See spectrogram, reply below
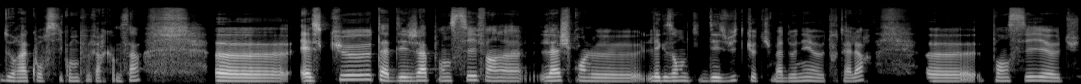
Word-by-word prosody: de 180 -2 -4
raccourcis 160 -1 0
qu'on 165 -1 -7
peut - - -11
faire - - -6
comme - - -10
ça. - - -3 0.8
Heu, 155 -2 +5
est-ce 175 -1 +8
que 220 +1 +2
tu 205 - +3
as 175 - +5
déjà 170 +2 +3
pensé 180 +2 0
enfin, 165 -4 -1 0.2
là 175 +1 +4
je 180 - +4
prends 175 - -3
le 155 -2 -4
l'exemple 170 0 -1
des 165 +1 -2
huitres 180 +5 -7
que - - -2
tu 165 - -9
m'as 155 - -3
donné, 160 +3 -6
heu, 155 -1 -7
tout - - -12
à - - -3
l'heure, - - -4 0.6
heu, 150 -1 -1 0.2
penser, 175 +1 -1
heu, 160 -1 -1
tu, 165 - -10
165 Hz, 190 wpm, -22 LUFS, 155-175 Hz, 0.8 s, est-ce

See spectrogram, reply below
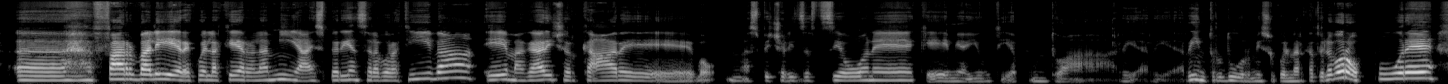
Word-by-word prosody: uhm, 195 -1 0 0.3
far 240 +3 +6
valere 230 -3 +6
quella 200 -1 -2
che 215 +2 -2
era 195 -3 +1
la 195 +1 -3
mia 205 -6 -2
esperienza 200 +3 -3
lavorativa 260 - -3
e 220 -2 -1
magari 195 +2 +1
cercare, 185 - -5
boh, - - -12
una 175 -4 -18
specializzazione 185 +2 -5
che 155 -2 -10
mi 145 0 -14
aiuti, 140 +3 -17
appunto, 145 -1 -19
a - - -19
ri - - -22
a - - -24
ri - - -29
a - - -26
rintrodurmi 175 -7 -9
su 150 - -9
quel 155 - -9
mercato 160 +4 -11
di 185 - -6
lavoro 285 +5 +7
oppure, 270 +8 +5
195 Hz, 135 wpm, -21 LUFS, 175-220 Hz, 0.3 s, lavoro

